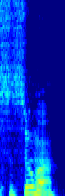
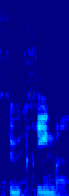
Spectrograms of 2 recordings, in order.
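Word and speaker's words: Tsushima: Looks like Ghost of Suzuma. I totally butchered that one. I believe it's pronounced Sushima. It is Sushima.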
